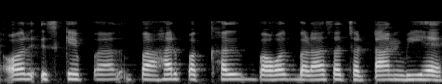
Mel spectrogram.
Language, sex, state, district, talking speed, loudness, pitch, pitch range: Hindi, female, Jharkhand, Deoghar, 150 wpm, -16 LUFS, 230 Hz, 220-235 Hz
